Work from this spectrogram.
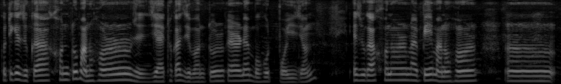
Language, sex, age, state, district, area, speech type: Assamese, female, 45-60, Assam, Dibrugarh, rural, spontaneous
